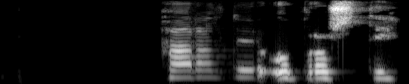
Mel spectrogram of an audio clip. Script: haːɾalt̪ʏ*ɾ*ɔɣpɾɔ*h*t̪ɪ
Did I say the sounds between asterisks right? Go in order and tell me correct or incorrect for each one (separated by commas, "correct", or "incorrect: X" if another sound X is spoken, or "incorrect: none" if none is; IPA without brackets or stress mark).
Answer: correct, incorrect: s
